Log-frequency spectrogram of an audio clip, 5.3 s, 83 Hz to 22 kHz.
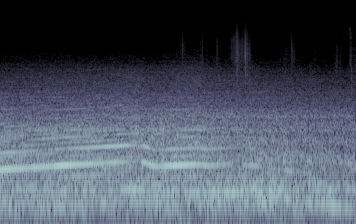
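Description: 2023 Honda Civic e:HEV hybrid accelerating hard: a steady rising electric whine over a smooth engine hum, heard from inside the car, fairly quiet, with a brief dip and a few faint clicks near the end.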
